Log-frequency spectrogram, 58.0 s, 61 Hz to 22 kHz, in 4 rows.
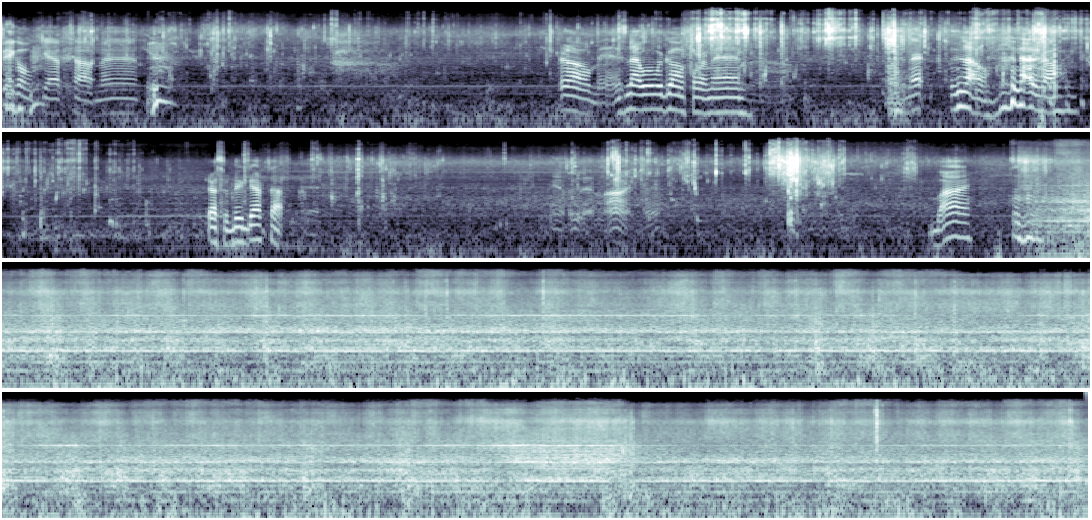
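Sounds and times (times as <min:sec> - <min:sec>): outboard motor running: 0:00.0 - 0:58.0
wind noise on microphone: 0:27.6 - 0:58.0.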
